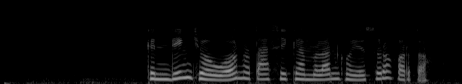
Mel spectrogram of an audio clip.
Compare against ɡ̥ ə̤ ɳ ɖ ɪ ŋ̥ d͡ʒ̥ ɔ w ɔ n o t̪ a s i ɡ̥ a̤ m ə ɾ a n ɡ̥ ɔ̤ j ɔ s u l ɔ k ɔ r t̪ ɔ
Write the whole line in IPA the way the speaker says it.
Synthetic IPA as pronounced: ɡ̥ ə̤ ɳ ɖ ɪ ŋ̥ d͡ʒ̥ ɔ w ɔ n o t̪ a s i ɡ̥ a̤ m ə l a n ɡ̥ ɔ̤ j ɔ s u ɾ ɔ k ɔ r t̪ ɔ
